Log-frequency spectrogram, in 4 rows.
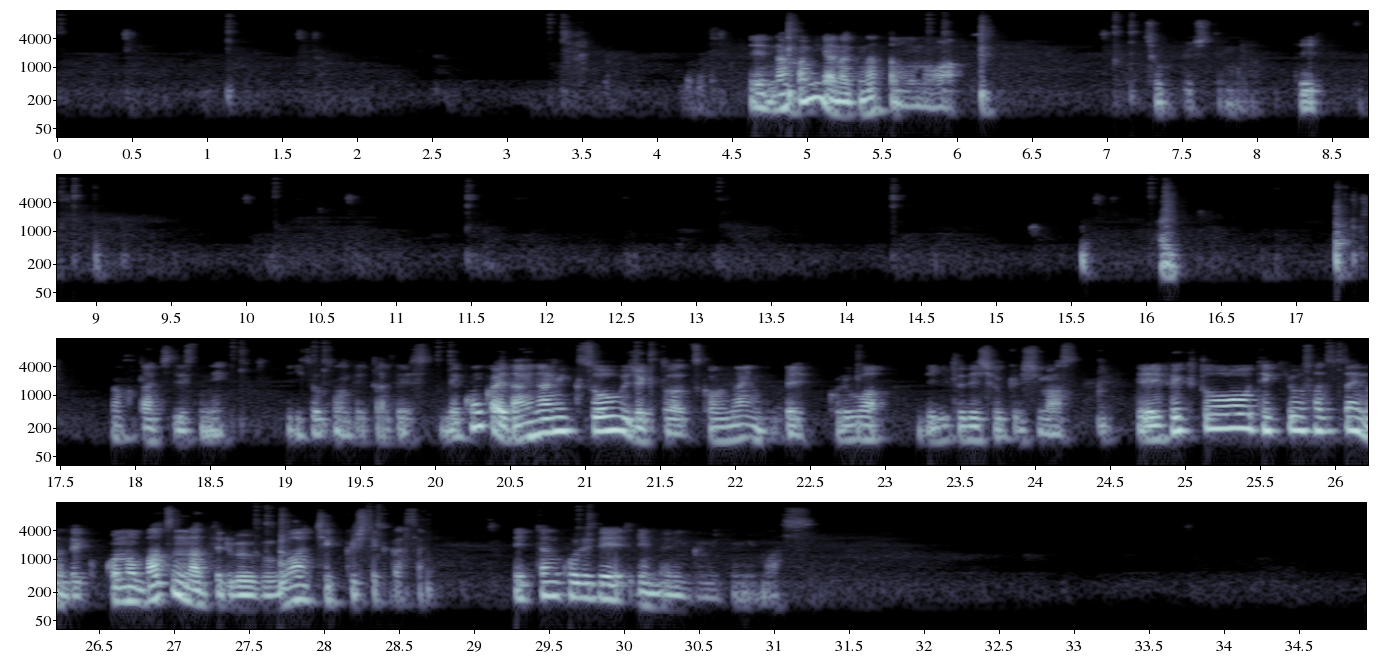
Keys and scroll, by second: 5.3 BackSpace, 6.7 BackSpace, 17.3 BackSpace, 23.3 BackSpace.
